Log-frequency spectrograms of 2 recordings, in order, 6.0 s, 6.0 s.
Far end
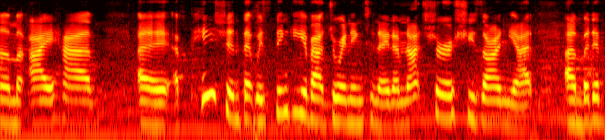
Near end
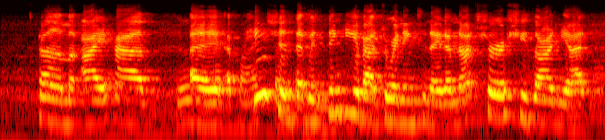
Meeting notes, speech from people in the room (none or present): present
